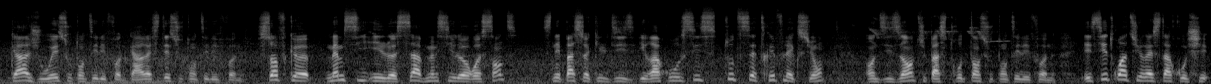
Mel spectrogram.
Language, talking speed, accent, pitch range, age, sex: French, 235 wpm, French, 135-165 Hz, 30-49, male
